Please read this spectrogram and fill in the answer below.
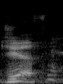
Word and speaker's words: GIF: irritating people the water cooler goes launch it's pronounced jiff does is why nobody goes to the water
